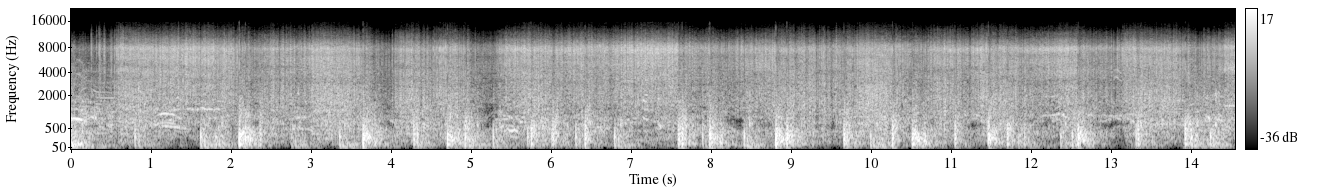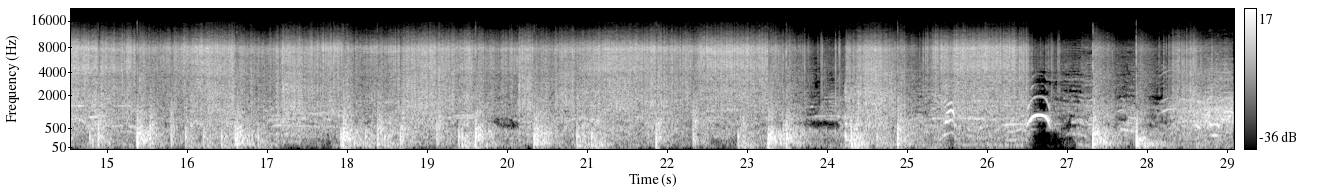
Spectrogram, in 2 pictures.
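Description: Aerial fireworks going off in a dense, continuous barrage of bangs and crackles, easing briefly a few seconds before the end.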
